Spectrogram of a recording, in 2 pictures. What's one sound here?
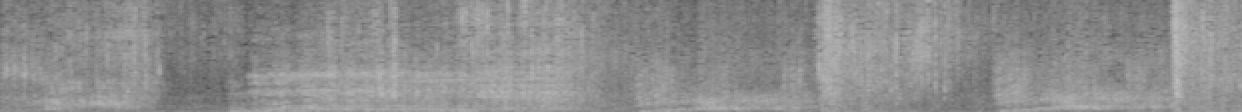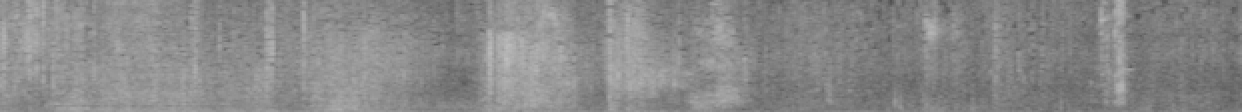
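Fire crackles.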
